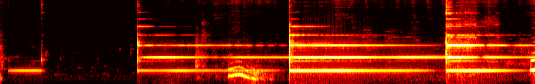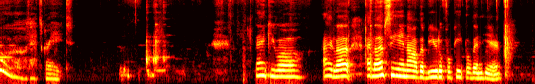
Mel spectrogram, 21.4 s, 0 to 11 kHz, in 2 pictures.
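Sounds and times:
bells struck with long shimmering sustain: 2.8 - 10.9
speech: 11.5 - 12.2, 15.8 - 20.8.

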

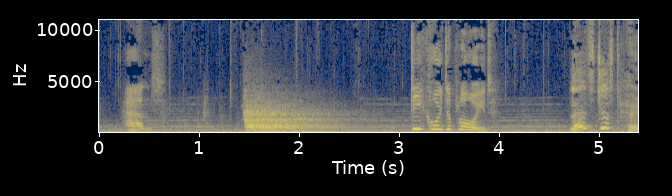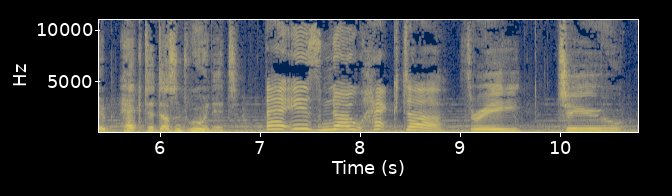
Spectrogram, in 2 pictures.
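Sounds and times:
speech: 0.3 - 0.8, 3.2 - 4.1, 4.7 - 10.7
heavy mechanical thud of laser cannons detaching with metallic ring: 1.5 - 2.9.

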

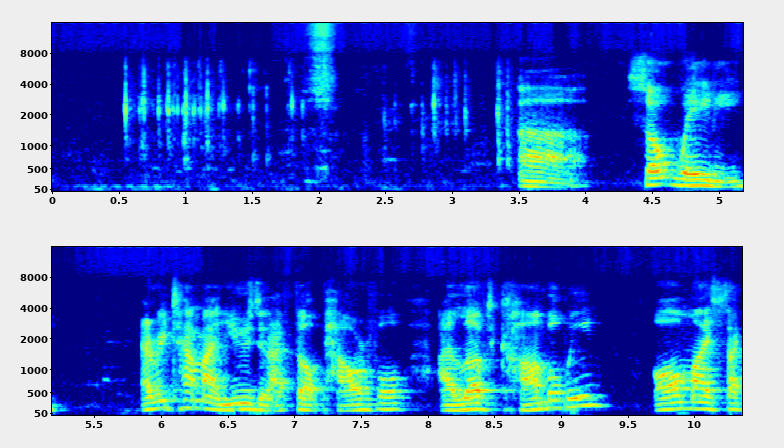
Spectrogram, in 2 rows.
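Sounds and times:
typing on a computer keyboard: 0.5 - 3.6
speech: 3.5 - 10.3.

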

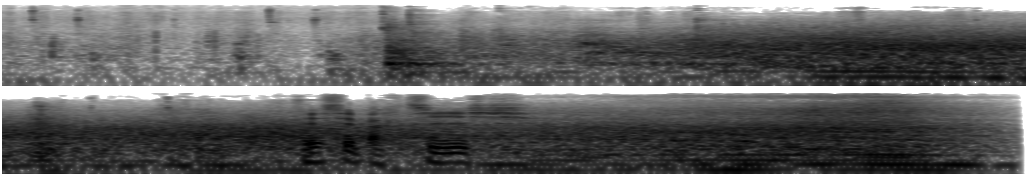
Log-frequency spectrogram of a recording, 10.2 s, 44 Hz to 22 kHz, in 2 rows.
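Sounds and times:
car driving along the road from Paris with engine hum and tyre noise: 2.4 - 10.2
speech: 6.7 - 7.9.

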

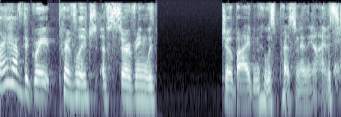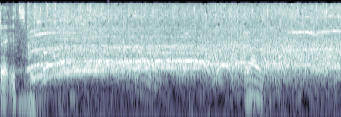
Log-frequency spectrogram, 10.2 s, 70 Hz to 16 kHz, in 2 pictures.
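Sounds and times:
speech: 0.0 - 2.4, 3.3 - 6.0, 8.8 - 9.2
large audience applauding: 5.5 - 10.2
scattered cheers and whoops: 5.5 - 10.2.

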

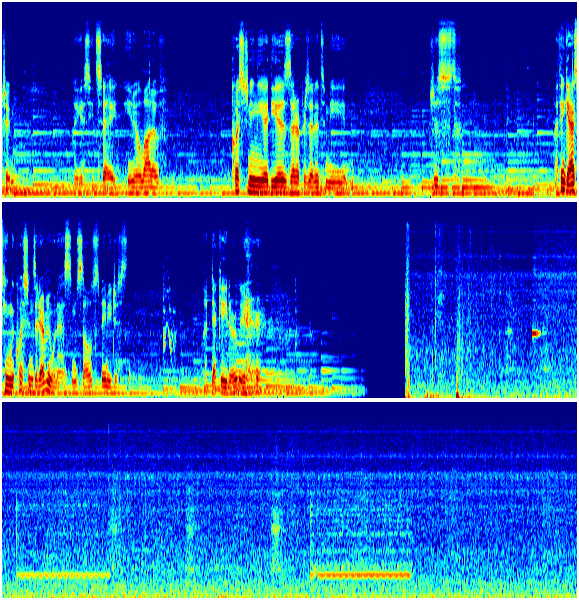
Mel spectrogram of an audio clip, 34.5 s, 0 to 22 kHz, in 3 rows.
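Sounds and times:
speech: 0.0 - 0.6, 1.4 - 3.4, 4.6 - 7.2, 8.6 - 9.3, 11.1 - 14.1, 15.6 - 16.8
steady hiss of telephone line noise: 0.0 - 16.2, 19.6 - 34.4
music: 0.0 - 18.8
laughter: 16.1 - 16.8
telephone keypad dialing tones: 22.1 - 22.4, 23.3 - 25.2, 29.2 - 31.2.

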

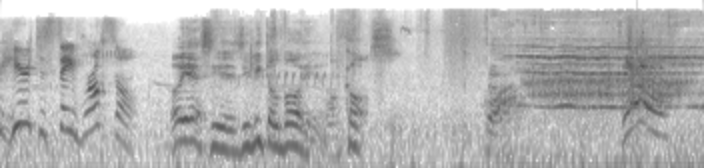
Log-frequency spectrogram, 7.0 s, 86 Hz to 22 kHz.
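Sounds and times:
speech: 0.0 - 4.1, 4.8 - 6.8
large bird making a loud warbling call: 1.4 - 7.0.

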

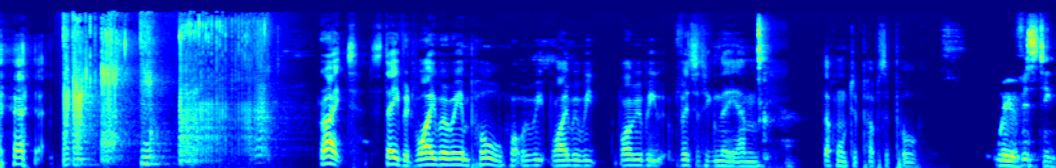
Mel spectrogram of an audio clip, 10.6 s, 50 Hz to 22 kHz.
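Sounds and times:
speech: 0.0 - 0.5, 1.4 - 1.7, 3.2 - 9.3, 10.0 - 10.5
raspy sputtering fart sound effect: 0.6 - 3.0.

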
